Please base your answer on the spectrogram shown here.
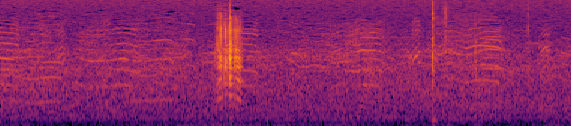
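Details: Northern gannet at Bempton Cliffs giving a short, loud, harsh rasping burst over a steady background of overlapping colony chatter, followed by a fainter sharp note a little later.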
